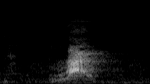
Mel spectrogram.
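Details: A playful Dachshund, or wiener dog, gives a single short, sharp bark that peaks quickly and fades, with a quiet room behind it.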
